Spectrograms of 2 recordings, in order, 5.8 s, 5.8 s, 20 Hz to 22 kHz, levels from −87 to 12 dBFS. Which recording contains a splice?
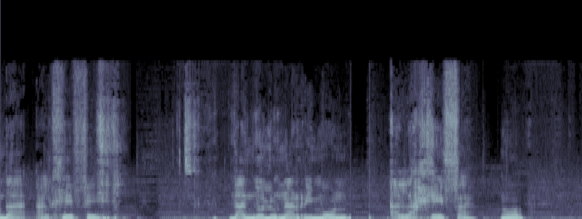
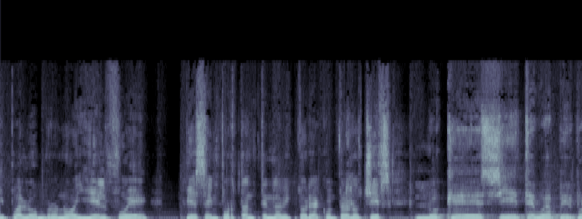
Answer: second; 1 cut; at 4.0 s

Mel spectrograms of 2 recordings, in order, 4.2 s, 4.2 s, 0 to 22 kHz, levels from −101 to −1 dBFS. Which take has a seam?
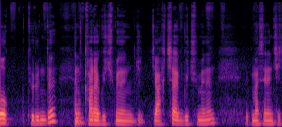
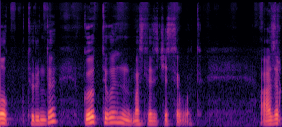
first; 1 cut; at 1.2 s

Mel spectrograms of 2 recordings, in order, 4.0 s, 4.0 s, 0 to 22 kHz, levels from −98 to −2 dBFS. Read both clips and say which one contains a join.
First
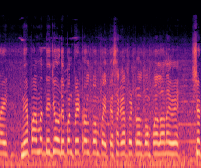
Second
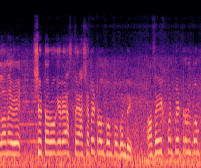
second; 1 cut; at 1.8 s

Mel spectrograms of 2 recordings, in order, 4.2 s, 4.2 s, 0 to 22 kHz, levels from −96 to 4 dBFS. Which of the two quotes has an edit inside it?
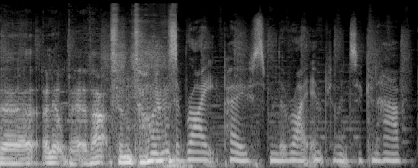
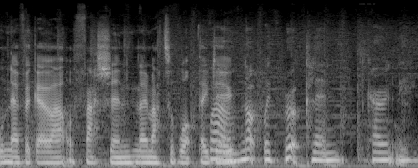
first; 1 cut; at 1.8 s

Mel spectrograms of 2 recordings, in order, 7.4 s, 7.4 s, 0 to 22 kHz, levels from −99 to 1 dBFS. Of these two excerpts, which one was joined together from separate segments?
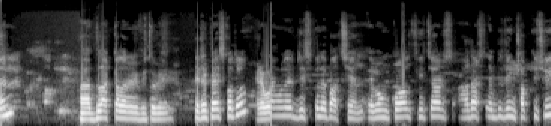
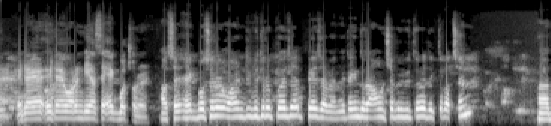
first; 1 cut; at 3.6 s

